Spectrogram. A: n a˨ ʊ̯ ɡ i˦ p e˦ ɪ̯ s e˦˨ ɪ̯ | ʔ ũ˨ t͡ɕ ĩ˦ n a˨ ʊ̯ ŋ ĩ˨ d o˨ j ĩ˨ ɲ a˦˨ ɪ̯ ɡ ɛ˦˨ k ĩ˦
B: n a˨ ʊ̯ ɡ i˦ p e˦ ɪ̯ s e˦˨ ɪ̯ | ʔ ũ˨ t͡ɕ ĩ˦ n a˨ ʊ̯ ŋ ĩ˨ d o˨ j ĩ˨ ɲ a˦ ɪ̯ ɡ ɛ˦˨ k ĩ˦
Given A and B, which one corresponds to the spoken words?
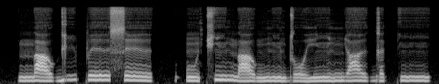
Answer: B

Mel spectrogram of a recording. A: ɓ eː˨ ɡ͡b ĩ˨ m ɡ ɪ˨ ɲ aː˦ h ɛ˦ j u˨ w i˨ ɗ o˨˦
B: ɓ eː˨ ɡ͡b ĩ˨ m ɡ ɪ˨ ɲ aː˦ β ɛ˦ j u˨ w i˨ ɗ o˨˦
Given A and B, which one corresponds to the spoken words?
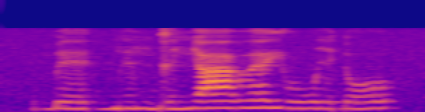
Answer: B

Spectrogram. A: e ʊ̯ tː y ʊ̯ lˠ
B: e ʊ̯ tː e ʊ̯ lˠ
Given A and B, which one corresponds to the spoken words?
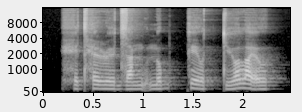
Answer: A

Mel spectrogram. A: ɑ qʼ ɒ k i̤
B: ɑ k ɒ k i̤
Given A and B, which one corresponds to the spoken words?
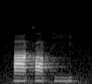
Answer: B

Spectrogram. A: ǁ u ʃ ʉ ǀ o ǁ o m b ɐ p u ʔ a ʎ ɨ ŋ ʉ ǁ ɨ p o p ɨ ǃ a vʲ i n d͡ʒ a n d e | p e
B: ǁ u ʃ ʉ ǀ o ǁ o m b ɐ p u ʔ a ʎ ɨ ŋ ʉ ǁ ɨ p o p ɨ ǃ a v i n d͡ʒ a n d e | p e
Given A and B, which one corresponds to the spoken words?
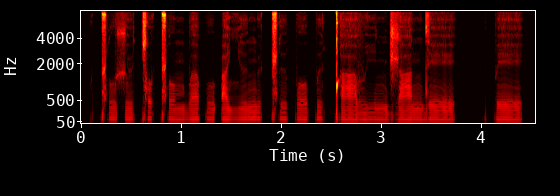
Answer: B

